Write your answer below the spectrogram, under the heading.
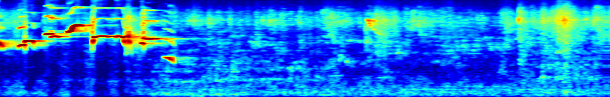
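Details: Oriental magpie-robin lure song in the morning, meant to provoke other magpie-robins into singing. Under two seconds of loud, sweet whistled phrases with sharp upslurs and chattering notes, then quiet, with a steady low hum throughout.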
